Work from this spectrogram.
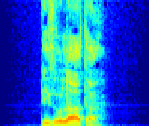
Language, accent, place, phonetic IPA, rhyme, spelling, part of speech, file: German, Germany, Berlin, [dezoˈlaːtɐ], -aːtɐ, desolater, adjective, De-desolater.ogg
- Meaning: 1. comparative degree of desolat 2. inflection of desolat: strong/mixed nominative masculine singular 3. inflection of desolat: strong genitive/dative feminine singular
